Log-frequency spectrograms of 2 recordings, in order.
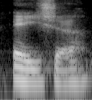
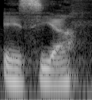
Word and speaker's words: Asia: I was surrounded by the forest, and it's in Asia, a famous country Asia, not Asia. Asia has a j sound.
